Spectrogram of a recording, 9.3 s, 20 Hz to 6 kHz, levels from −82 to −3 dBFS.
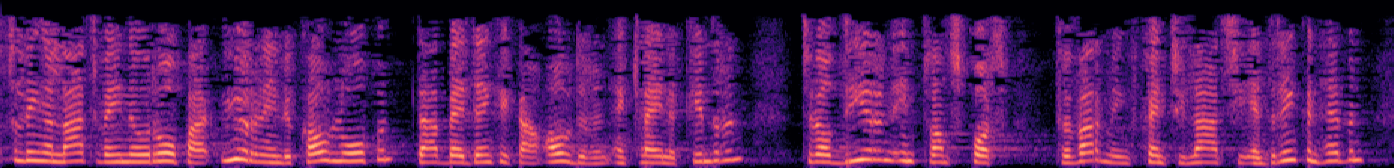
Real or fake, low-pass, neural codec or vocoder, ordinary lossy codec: real; 5.4 kHz; none; MP3, 24 kbps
